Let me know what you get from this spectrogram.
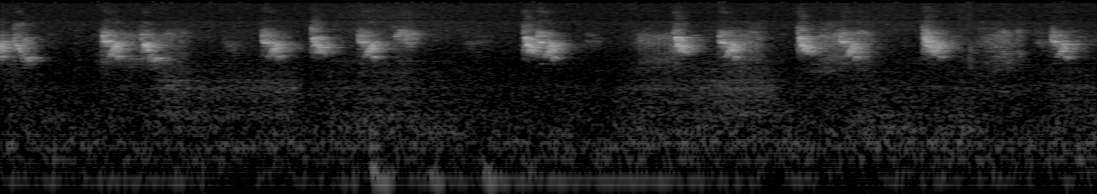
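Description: A small bird chirping repeatedly: short, high chirps, often in quick pairs, about one burst every second, faint over quiet room tone.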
